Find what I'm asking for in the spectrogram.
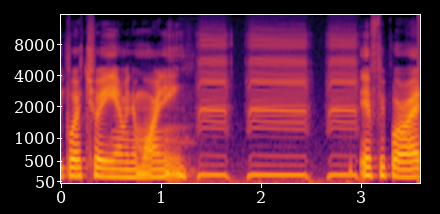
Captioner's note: buzzing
